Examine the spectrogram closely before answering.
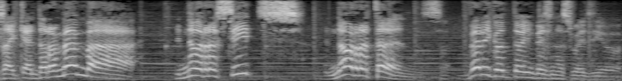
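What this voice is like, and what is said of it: Put-on accent for a character. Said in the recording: “I really enjoy that accent.”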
